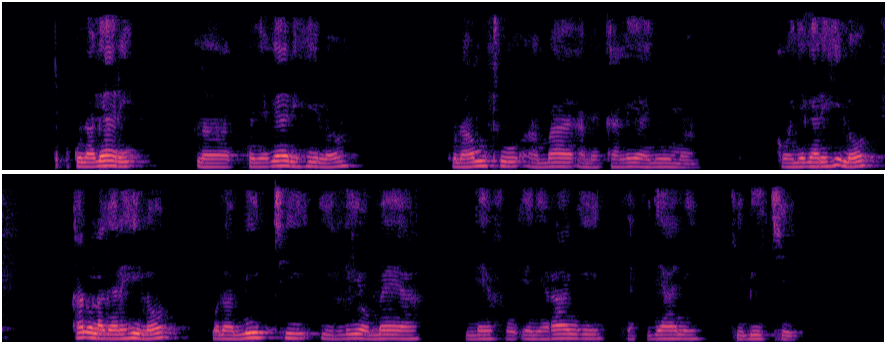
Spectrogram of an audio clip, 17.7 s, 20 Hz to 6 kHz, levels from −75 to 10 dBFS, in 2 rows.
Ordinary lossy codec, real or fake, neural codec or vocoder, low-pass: AAC, 24 kbps; real; none; 5.4 kHz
